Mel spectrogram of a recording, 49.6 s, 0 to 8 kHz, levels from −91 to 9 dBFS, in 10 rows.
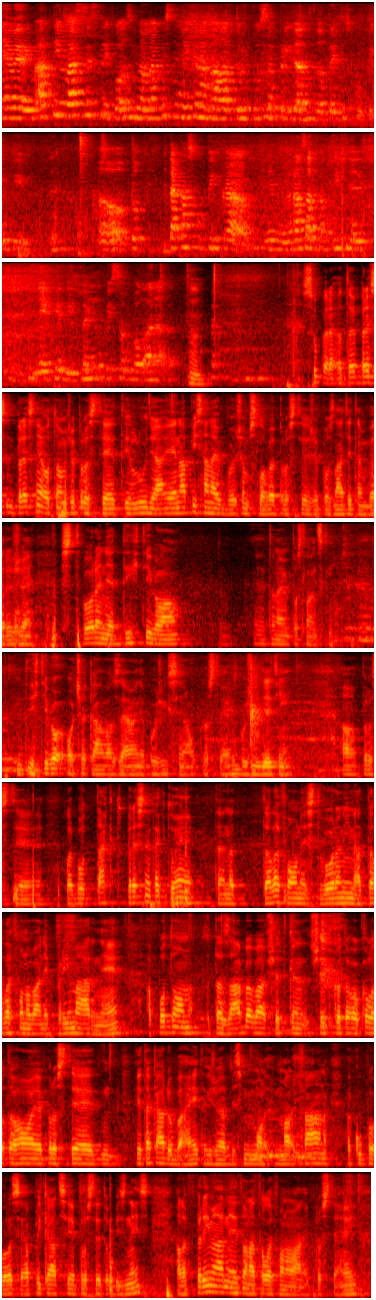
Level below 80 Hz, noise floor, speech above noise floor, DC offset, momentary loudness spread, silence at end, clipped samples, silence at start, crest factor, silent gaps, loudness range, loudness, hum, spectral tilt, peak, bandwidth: -56 dBFS; -57 dBFS; 24 dB; under 0.1%; 10 LU; 0 s; under 0.1%; 0 s; 18 dB; none; 5 LU; -34 LUFS; none; -4 dB/octave; -16 dBFS; 8 kHz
